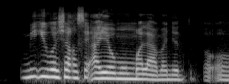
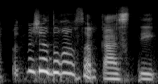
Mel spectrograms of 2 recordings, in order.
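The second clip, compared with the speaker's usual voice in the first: teasing; 9 semitones higher than usual. Acted. Teasing the viewer.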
